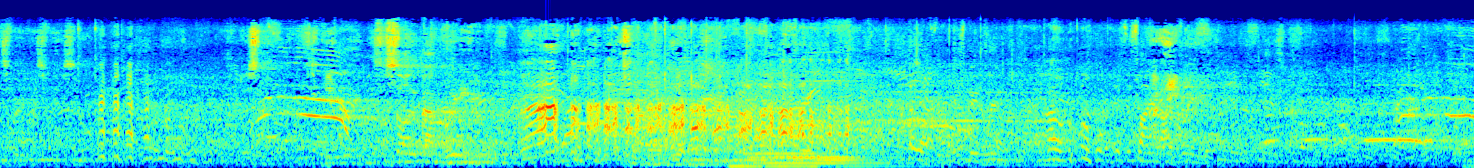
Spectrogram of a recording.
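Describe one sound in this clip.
A crowd cheers and whistles loudly in a large open arena.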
